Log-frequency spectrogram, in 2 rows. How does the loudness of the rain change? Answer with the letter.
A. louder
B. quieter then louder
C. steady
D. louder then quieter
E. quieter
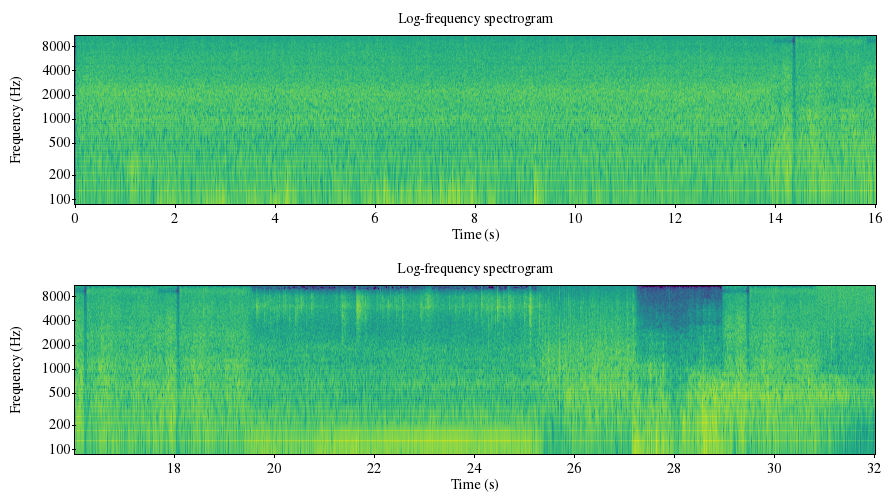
C.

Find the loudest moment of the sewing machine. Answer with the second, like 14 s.
29 s.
